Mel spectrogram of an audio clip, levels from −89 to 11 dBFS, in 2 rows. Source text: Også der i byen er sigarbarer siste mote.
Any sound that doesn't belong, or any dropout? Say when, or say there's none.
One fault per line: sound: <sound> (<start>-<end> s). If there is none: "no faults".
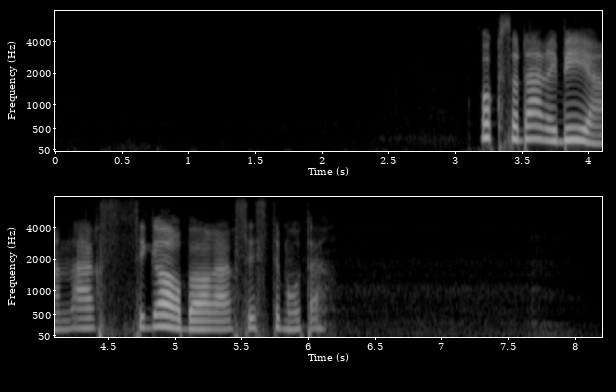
no faults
